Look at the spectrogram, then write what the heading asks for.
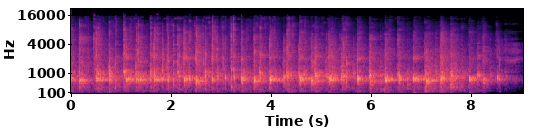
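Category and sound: animal, horse hooves clip-clopping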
